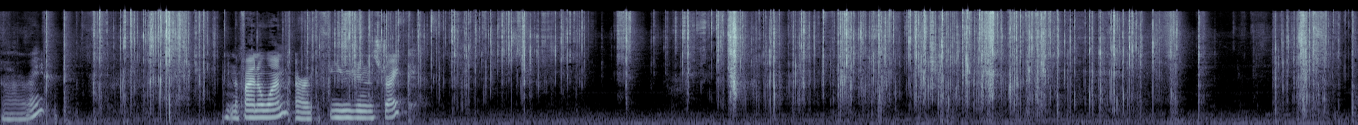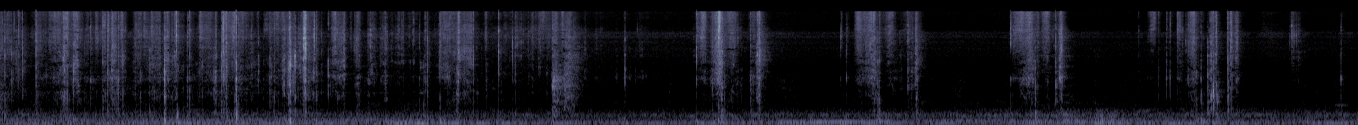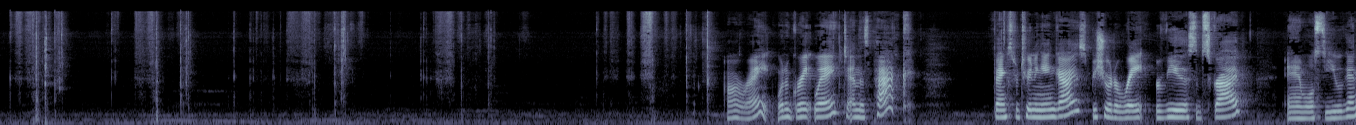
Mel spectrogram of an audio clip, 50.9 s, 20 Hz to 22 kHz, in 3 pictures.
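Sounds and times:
cards rustling and clicking: 0.5s - 2.8s, 3.6s - 26.6s, 27.6s - 28.6s, 29.6s - 30.4s, 31.3s - 32.5s, 33.1s - 38.5s, 39.2s - 40.2s, 41.4s - 43.0s
foil wrapper tearing and crinkling: 1.2s - 2.8s, 3.9s - 14.8s, 15.9s - 17.2s.

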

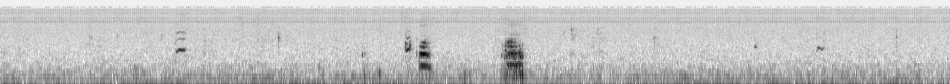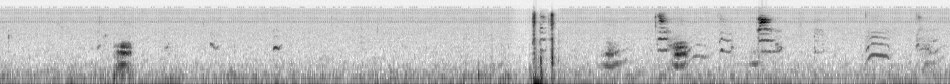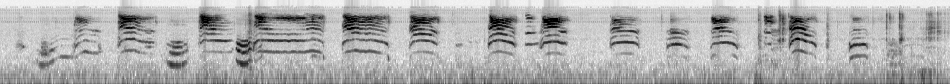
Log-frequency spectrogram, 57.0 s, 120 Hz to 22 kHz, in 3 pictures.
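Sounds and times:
kitten mewing: 21.3s - 21.7s
thump: 29.6s - 30.2s.

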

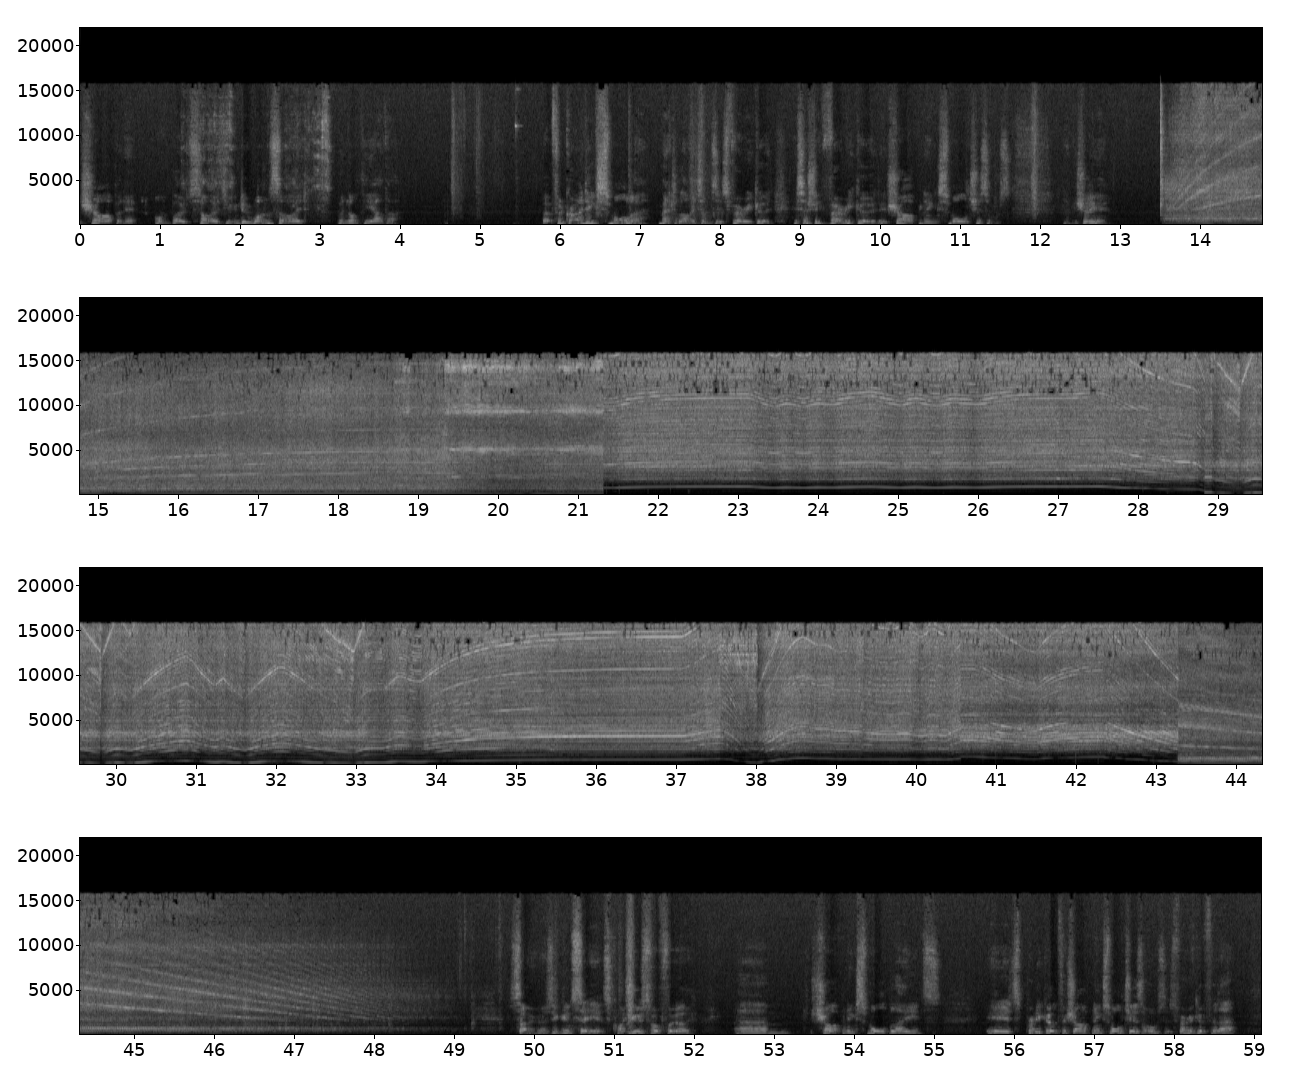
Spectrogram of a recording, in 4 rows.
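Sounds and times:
bench grinder motor whine: 13.5s - 49.2s.

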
